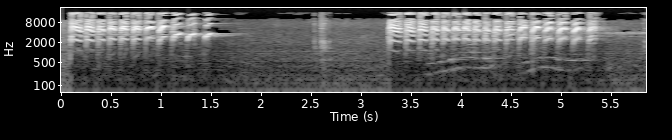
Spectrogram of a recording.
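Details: Greater green leafbird after moulting, delivering two bursts of rapid, metallic repeated notes separated by a pause of nearly two seconds. Faint lower warbling sounds under the second burst.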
